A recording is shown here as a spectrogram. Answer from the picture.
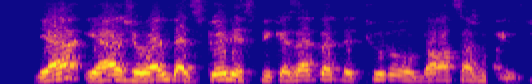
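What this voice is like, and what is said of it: Non-American accent. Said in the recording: “if you didn't notice the accent, he pronounced his name so beautifully ... I love the accent”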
